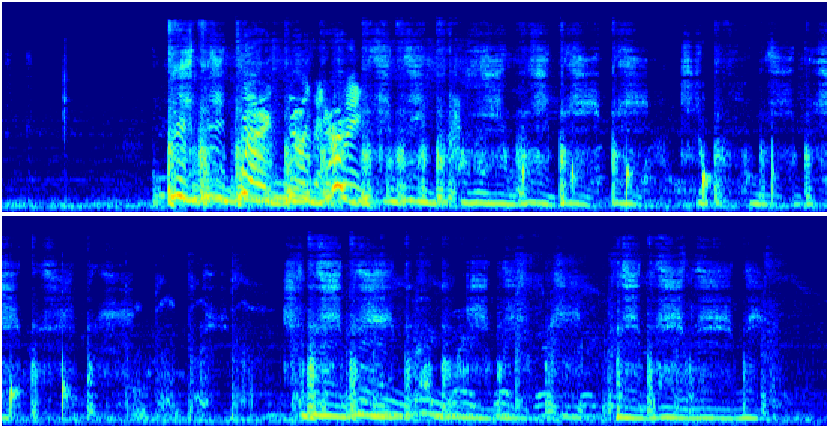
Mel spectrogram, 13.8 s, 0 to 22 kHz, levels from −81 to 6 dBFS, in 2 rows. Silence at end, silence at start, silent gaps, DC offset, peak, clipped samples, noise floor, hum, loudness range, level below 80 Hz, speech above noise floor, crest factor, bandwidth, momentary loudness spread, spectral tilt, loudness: 0.15 s; 0 s; none; under 0.1%; -10 dBFS; under 0.1%; -53 dBFS; none; 12 LU; -70 dBFS; 24 dB; 22 dB; 16.5 kHz; 22 LU; -4.5 dB/octave; -32 LUFS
